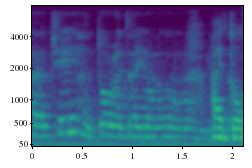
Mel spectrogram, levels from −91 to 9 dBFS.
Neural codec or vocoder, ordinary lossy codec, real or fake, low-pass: none; none; real; 7.2 kHz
